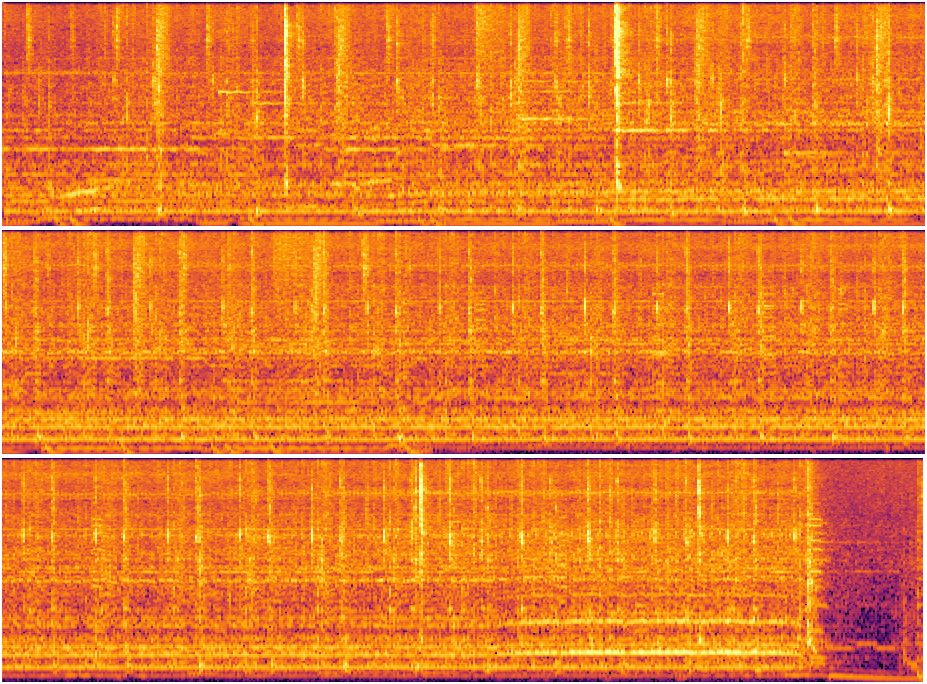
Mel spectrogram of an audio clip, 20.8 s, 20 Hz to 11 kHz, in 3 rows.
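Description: Sailrite Ultrafeed LSZ-1 sewing machine stitching a straight seam through two basted layers of synthetic canvas. It runs steadily with rapid, even needle strokes.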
